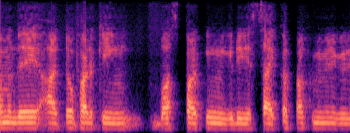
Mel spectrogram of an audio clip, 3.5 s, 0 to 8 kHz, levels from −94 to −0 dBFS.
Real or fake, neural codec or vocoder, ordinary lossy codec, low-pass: fake; codec, 16 kHz, 0.4 kbps, LongCat-Audio-Codec; none; none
